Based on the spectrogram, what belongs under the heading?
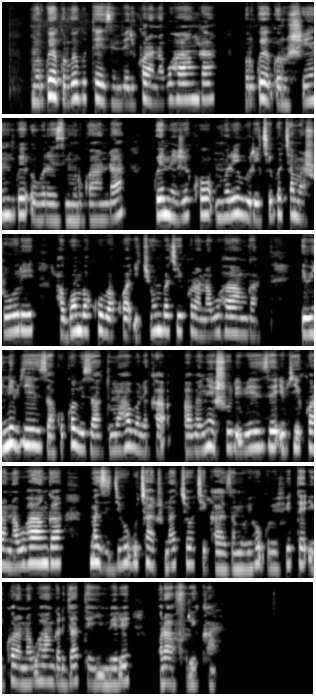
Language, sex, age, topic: Kinyarwanda, female, 25-35, education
